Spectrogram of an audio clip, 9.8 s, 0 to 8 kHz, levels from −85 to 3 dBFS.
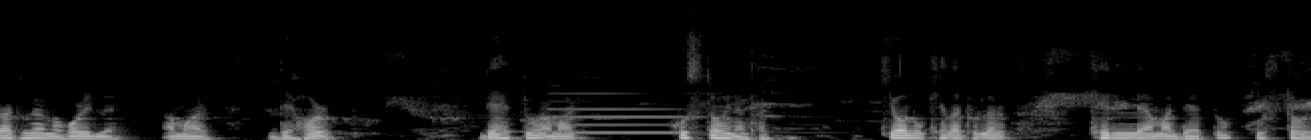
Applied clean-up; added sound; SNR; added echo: classical method WPE with log-MMSE.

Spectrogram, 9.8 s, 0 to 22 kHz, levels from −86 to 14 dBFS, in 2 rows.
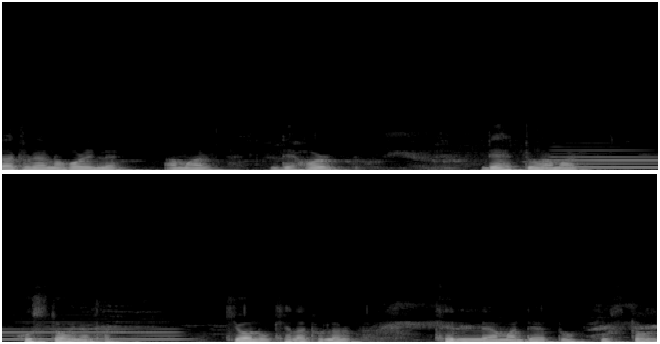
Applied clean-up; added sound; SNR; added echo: none; Wind instrument, woodwind instrument; 14 dB; reverberation time 0.5 s.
